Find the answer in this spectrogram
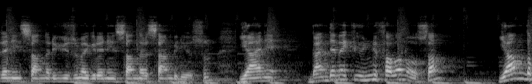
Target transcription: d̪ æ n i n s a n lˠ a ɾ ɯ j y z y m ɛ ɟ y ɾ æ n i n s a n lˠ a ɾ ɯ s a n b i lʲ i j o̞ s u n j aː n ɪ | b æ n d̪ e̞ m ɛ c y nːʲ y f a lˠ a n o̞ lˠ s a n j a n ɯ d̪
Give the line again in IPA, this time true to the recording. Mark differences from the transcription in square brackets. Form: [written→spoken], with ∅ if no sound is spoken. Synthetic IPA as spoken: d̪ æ n i n s a n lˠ a ɾ ɯ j y z y m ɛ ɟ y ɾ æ n i n s a n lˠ a ɾ ɯ s [a→æ] n b i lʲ i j o̞ s u n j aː n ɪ | b æ n d̪ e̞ m ɛ c y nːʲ y f a lˠ a n o̞ lˠ s a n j a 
